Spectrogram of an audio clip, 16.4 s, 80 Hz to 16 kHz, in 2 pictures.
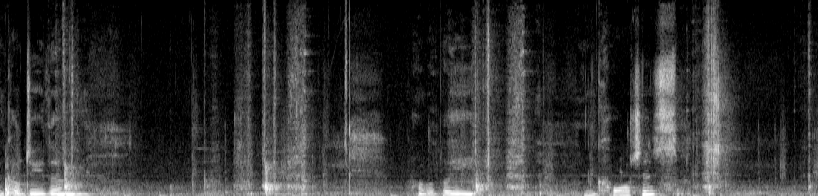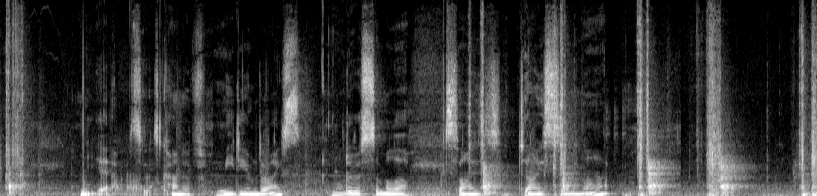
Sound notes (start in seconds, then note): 8.1 chop chop chop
